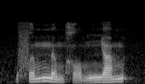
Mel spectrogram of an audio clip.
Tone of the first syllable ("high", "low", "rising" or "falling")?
rising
